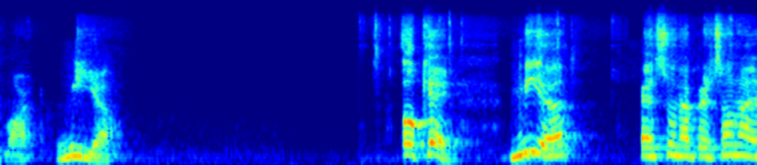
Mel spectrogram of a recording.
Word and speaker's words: Mía: If you just wrote that without an accent mark, the emphasis would be on the A. It would be pronounced Mia.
